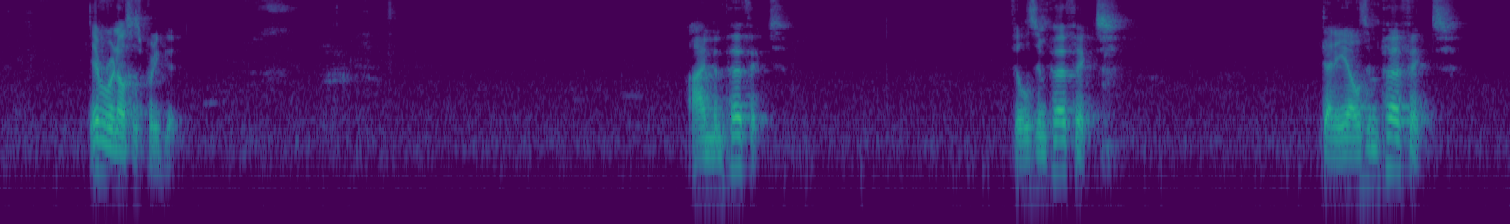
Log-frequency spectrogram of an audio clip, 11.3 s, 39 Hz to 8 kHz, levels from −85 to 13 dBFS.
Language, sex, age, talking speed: English, male, 40-59, 60 wpm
